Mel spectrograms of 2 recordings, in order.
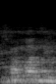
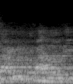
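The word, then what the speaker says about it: சம்பந்தி: சம்மந்தின்னு சோறு விட்டு போறாங்க சம்மந்தினா உச்சரிப்பு தப்பு சம்னா நல்ல பந்தினா உறவுன்னு சொல்லணும் ஆனா சம்னா நல்ல மந்தினா குரங்கு வாங்க நல்ல குரங்குறான் அவரும் ஆமா குரங்கு அவர் கூப்பிடுறாரு என்ன சொல்லணும் சம் பந்தி தானா இருக்கணும் பந்தம்னா உறவு ஞான சம்பந்தர்ன்னு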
